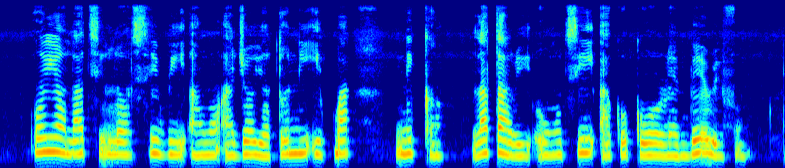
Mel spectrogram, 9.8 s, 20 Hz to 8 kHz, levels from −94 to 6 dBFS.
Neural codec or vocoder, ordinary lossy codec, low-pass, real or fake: codec, 16 kHz, 8 kbps, FreqCodec, larger model; none; 7.2 kHz; fake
